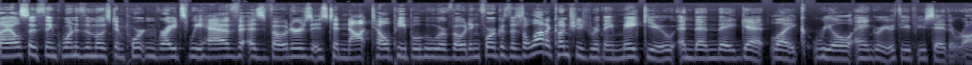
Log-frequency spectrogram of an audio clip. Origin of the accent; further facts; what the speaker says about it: Philadelphia, Pennsylvania, United States; I'm from Philly.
